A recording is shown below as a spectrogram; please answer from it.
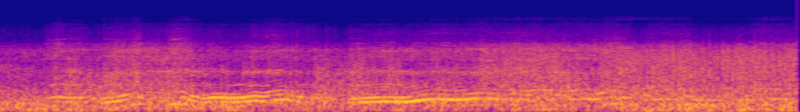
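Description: Youth motocross dirt bike engine heard from on board, its pitch climbing and dropping as the throttle is worked, with a brief dip just before two seconds in, over a constant rush of noise.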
